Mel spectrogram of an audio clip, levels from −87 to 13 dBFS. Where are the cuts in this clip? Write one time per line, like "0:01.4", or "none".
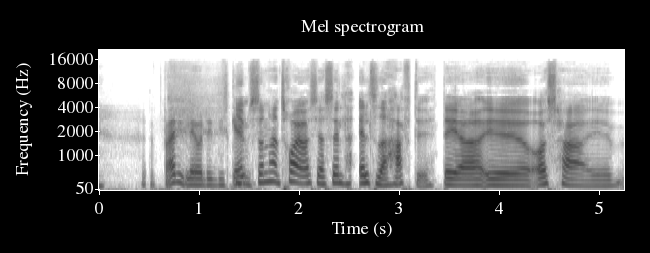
none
